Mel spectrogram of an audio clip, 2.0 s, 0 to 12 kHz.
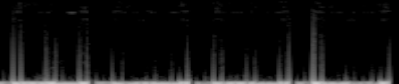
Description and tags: I wanted to create some synth tracks based on ancient geometry patterns. I found numerous images of ancient patterns and cropped into linear strips to try and digitally create the sound of the culture that created them. I set the range of the frequencies based on intervals of 432 hz which is apparently some mystical frequency or some other new age mumbo jumbo. The "Greek Key" patterns in my opinion where the best for this experiment so there are a bunch of them at all different frequencies and tempos.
